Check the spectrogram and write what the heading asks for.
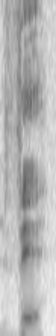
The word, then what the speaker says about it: Vi: Guys, I didn't say vi or ve. I said vi, like short I. V, ve. So it rhymes with like this first syllable of Syndra.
